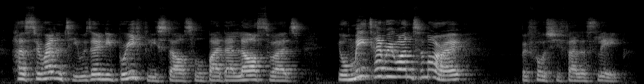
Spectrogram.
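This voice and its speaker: Against a quiet background with audible room echo, a woman talks at a fairly quick pace in a bright, sharp tone with very wide pitch swings. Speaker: bookshop owner reading aloud. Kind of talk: literary audiobook reading, calm and intimate, from a 1954 short story. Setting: live video stream from home during lockdown. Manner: chatty and friendly in intro. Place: home room. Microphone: phone near.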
